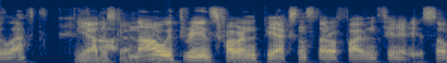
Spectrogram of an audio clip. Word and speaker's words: 500px: clear how it's uh supposed to be uh pronounced and how it's supposed to be said so now it's clear that it's 500 PX and that's kind of like the main uh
